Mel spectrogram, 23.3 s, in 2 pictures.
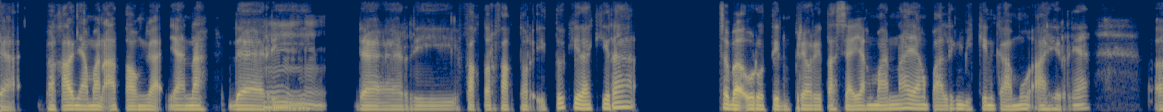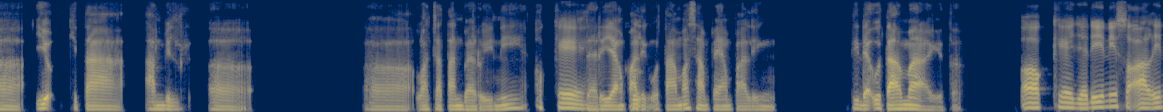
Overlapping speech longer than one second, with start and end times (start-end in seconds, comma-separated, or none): none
